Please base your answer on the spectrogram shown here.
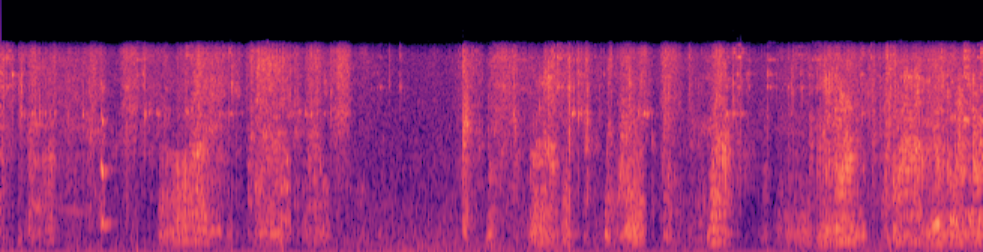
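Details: Boston Terrier making low, rough growling grunts and snuffly breaths in irregular bursts of one to two seconds, broken by short quiet gaps, with a soft whimper-like note near the start.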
